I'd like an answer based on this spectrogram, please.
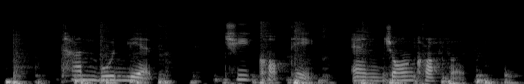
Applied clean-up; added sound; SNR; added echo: classical method Wiener filter.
